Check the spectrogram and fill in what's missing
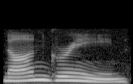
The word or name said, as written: nongreen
